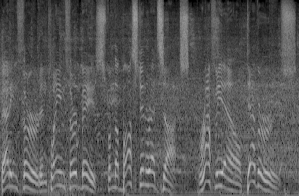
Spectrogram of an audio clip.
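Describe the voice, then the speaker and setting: A man working as a stadium announcer, calling out lineups in a dramatic arena style with drawn-out names over the PA. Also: high voice, very animated. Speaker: stadium public address announcer. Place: large open-air stadium, over the PA. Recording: stadium PA under loud music.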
